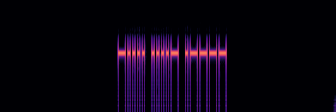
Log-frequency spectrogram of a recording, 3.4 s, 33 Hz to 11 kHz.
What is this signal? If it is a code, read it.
Morse code, heard as a keyed tone, about 50 wpm, 700 Hz. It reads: 641
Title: Three Challenging Letter-Number Combinations 50wpm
